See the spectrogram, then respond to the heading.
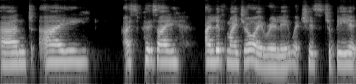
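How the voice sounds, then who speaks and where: A woman with an English accent, flat monotone intonation, quiet background. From England. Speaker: herbalist and psychotherapist. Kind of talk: interview. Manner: halting, many fillers and repeats.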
